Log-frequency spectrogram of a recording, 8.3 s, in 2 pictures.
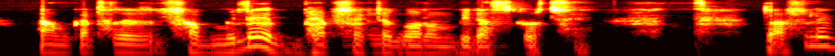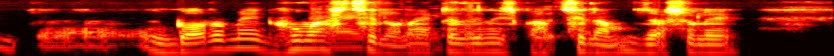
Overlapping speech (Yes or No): Yes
